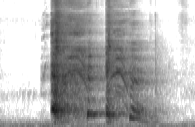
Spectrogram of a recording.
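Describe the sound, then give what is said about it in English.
Two harsh, chesty coughs in quick succession from one person, loud and abrupt, each bursting out and fading within about half a second, then quiet. “I wasn't coughing like for a while, but I think it's because I'm talking so much”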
